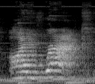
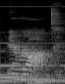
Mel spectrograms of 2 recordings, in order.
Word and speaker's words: Iraq: And it's the same thing with Iraq, which is commonly pronounced Iraq instead of Iraq.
